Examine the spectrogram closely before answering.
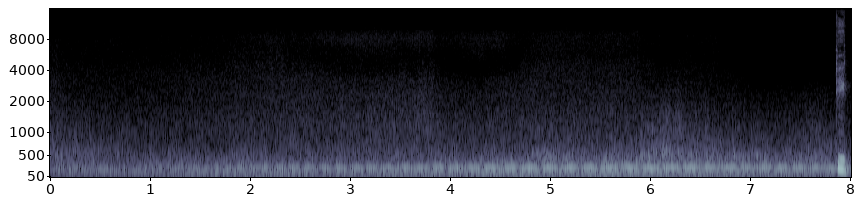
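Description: An aircraft engine drones steadily.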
